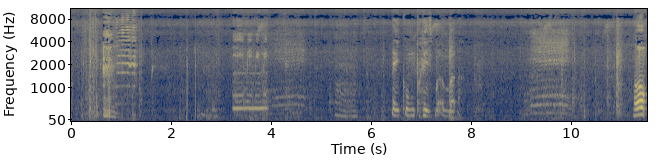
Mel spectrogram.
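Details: Goat kids being weaned on a farm in San Carlos City, Negros Occidental, Philippines. They give wavering, nasal bleats in short bursts, four or five times, with people talking between and over the calls.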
